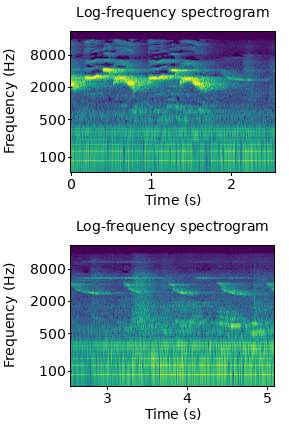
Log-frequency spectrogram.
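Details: Chinese hwamei singing in the evening: a loud, vigorous burst of warbling slurs, followed by quieter, clear descending whistles repeated about once a second.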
